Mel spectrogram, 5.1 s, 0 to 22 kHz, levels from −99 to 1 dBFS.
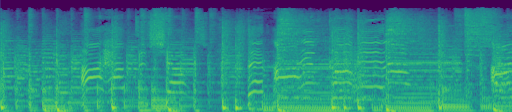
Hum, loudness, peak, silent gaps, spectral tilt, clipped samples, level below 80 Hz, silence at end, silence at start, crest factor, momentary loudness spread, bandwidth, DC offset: none; -20 LUFS; -8 dBFS; none; -3.5 dB/octave; under 0.1%; -32 dBFS; 0 s; 0 s; 14 dB; 4 LU; 16.5 kHz; under 0.1%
